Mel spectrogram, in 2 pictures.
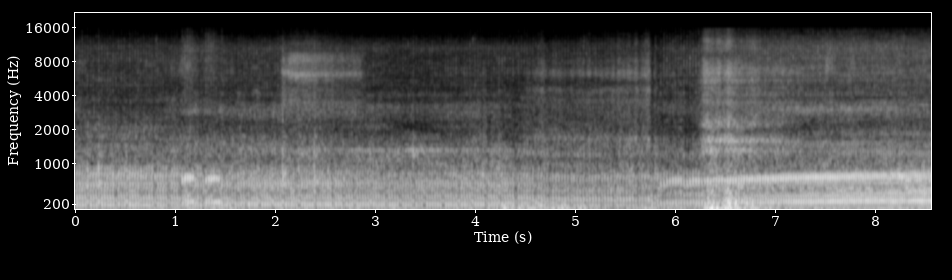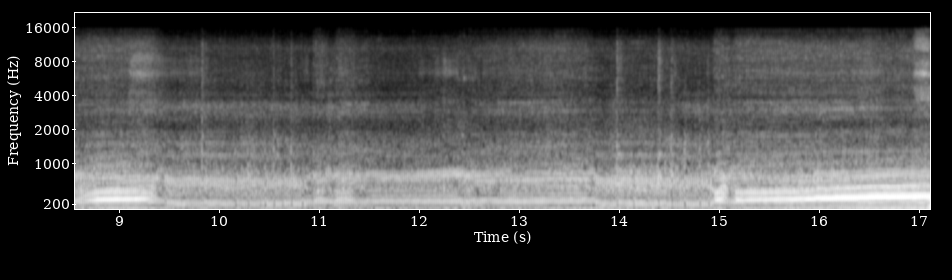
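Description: A four-stroke motorized bicycle engine runs steadily and loudly at close range, a buzzing drone whose pitch rises and falls as the throttle changes, with no talk over it.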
